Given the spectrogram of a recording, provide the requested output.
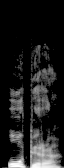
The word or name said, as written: opera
